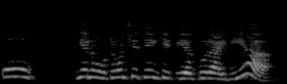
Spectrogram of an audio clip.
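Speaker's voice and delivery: Midwestern American accent. Trying out a voice for an archivist character, in a Midwestern accent. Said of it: "I can make it Midwestern".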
